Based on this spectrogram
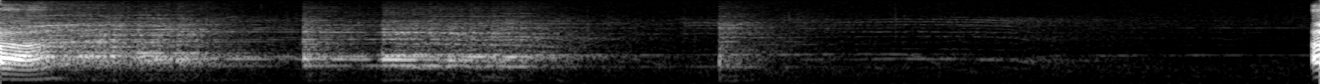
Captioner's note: cheers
